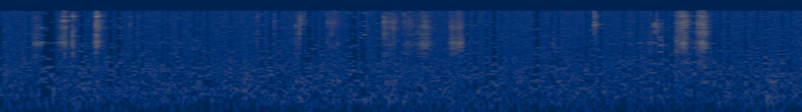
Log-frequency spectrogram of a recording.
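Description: Faint, scattered clicks and clinks of small metal engine parts being handled and fitted on a partly dismantled scooter engine, with a small cluster about half a second in and another about five seconds in.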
